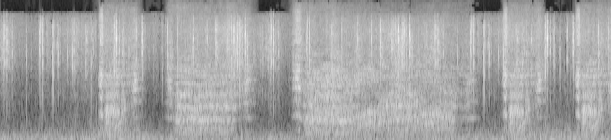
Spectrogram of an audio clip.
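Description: A fire extinguisher hisses in bursts.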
